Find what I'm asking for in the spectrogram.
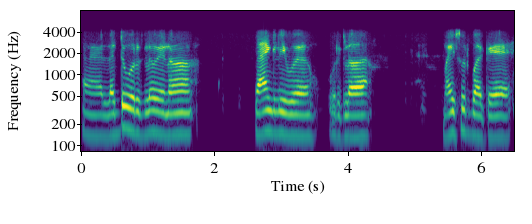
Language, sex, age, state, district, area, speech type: Tamil, male, 60+, Tamil Nadu, Thanjavur, rural, conversation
